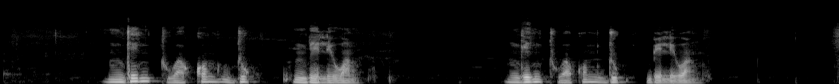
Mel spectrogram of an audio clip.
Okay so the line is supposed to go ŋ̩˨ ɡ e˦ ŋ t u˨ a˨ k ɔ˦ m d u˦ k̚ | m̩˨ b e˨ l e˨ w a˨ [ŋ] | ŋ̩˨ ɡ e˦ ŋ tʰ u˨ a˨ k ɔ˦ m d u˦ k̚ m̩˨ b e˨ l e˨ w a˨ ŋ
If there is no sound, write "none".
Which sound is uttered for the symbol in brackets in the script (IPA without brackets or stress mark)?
ŋ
